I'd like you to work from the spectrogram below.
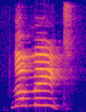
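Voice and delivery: very high, loud roar. A narrator's reading. Crew roars for meat, high loud roar. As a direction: roar it out together. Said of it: "we all roared".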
